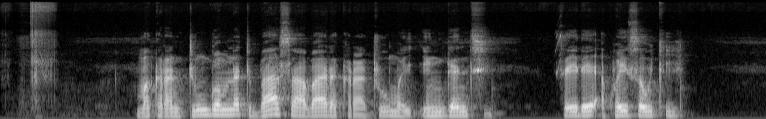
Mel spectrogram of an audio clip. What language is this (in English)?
Hausa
